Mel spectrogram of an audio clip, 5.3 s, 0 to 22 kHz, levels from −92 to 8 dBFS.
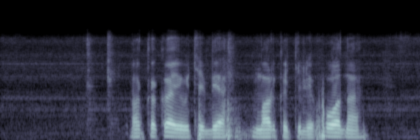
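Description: Listening closely to the speech, nothing stood out as a technical fault at any point.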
